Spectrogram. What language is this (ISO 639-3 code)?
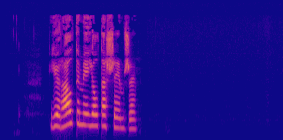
chm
